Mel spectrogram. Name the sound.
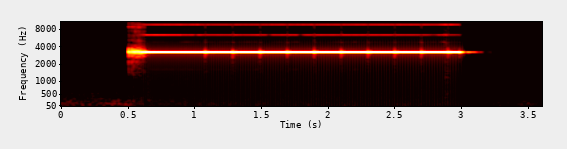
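smoke detector alarm sounding during button test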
